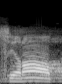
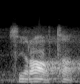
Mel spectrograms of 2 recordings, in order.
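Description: First: The ط is crisp with no breath released. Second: The ط is released with a puff of breath. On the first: The speaker calls it right. "تقول صراط الذين" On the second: The speaker calls it wrong. "تلاحظون النفس يمشي معه، يخرج النفس"

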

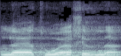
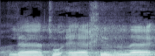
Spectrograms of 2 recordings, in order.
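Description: First: A w sound replaces the glottal stop. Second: A glottal stop is kept before the long a. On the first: The speaker calls it wrong. "إبدال الهمزة واوا ... فيبدل الهمزة واو" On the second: The speaker calls it right. "فلا تبدل الهمزة واو بل تبقى كما هي"

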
